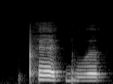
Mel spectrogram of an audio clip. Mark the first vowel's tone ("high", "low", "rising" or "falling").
falling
